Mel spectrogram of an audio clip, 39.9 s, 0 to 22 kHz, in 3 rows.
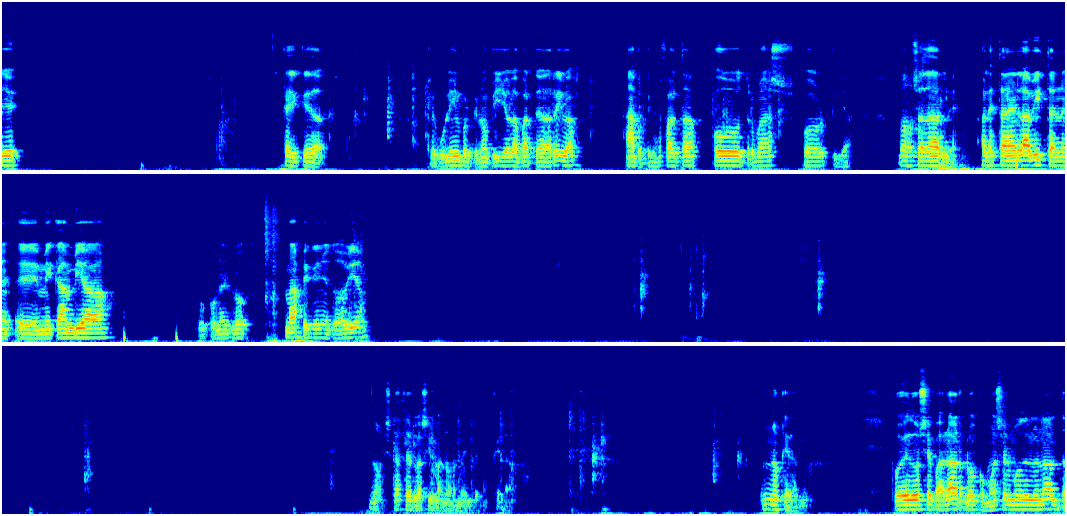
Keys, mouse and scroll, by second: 1.8 click, 2.1-12.7 middle drag, 2.6 Tab, 5.0 Tab, 7.3 ctrl+z, 10.0 z, 11.5 n, 12.7 click, 14.9-18.6 drag, 16.7 Return, 17.7 n, 18.6-19.8 middle drag, 19.8 shift+right click, 21.0 ctrl+n, 21.8 Escape, 23.3 ctrl+b, 27.1 click, 27.5 alt+e, 30.3 click, 30.5 Tab, 31.9 ctrl+z, 34.2-39.8 ctrl+middle drag, 39.6 2.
